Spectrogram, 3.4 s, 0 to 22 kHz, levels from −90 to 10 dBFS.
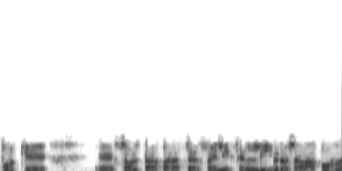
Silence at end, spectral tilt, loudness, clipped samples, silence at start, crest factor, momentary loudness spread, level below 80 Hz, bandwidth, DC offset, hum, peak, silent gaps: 0 s; -9 dB/octave; -22 LUFS; under 0.1%; 0 s; 16 dB; 6 LU; -64 dBFS; 4.7 kHz; under 0.1%; none; -6 dBFS; none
